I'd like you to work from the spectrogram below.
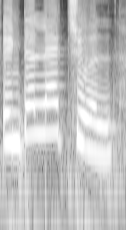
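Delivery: इंटेलेक्चुअल said clearly for students to repeat; repeat-after-me model. Shown as a demonstration. Teacher says it for class to repeat, clear model pronunciation. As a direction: give इंटेलेक्चुअल as a clean model word. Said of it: "आप भी मेरे बाद repeat करिए".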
